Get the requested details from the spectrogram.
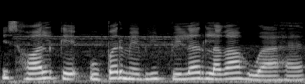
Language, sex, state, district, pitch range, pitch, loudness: Hindi, female, Jharkhand, Garhwa, 240-270 Hz, 255 Hz, -14 LUFS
